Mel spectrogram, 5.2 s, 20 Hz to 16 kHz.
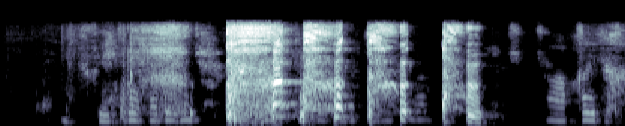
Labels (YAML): expert_labels:
- quality: good
  cough_type: dry
  dyspnea: false
  wheezing: false
  stridor: false
  choking: false
  congestion: false
  nothing: true
  diagnosis: upper respiratory tract infection
  severity: mild
age: 20
gender: female
respiratory_condition: false
fever_muscle_pain: true
status: COVID-19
